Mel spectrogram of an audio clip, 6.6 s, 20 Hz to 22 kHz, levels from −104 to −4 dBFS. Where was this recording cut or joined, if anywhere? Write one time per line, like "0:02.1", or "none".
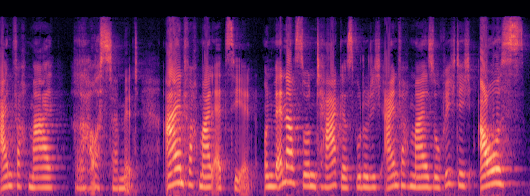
none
